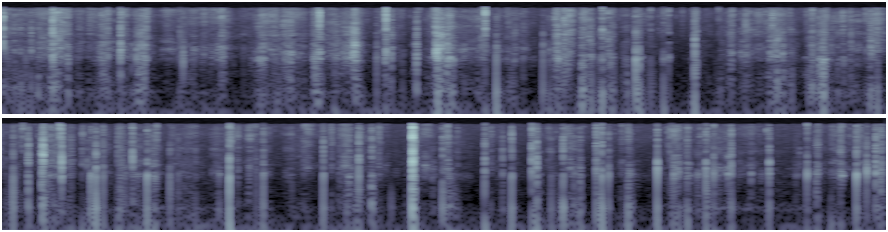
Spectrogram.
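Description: A small, solid, crumpled ball of aluminium foil is scratched and rubbed with the fingertips. It makes a quiet, steady stream of dense crinkling and crackling, with short bright ticks and rustles throughout and a few slightly sharper snaps.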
